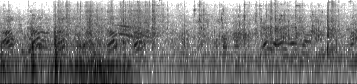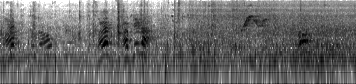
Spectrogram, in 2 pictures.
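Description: A horse's hooves clopping as a single-horse driving carriage crosses a wooden bridge, with people talking in the background throughout.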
